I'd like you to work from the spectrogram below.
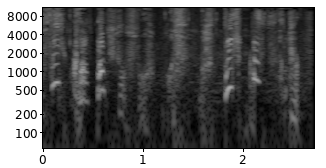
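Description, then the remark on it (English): A person imitates their neighbour's dog, Schizo, which has about four different barks, making a quick run of varied short barks and yaps, each one pitched differently, loud, with brief gaps between them. “Yeah, because he's got about four different barks.”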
